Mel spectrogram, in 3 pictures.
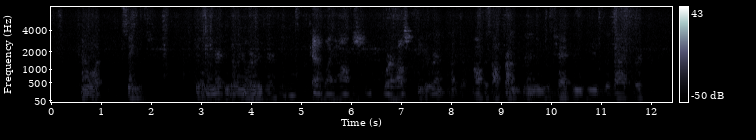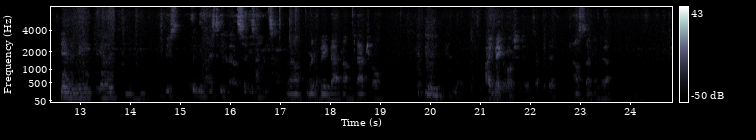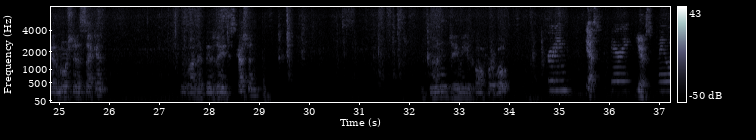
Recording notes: AUDIO - March 14, 2023 Sac City Council Meeting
